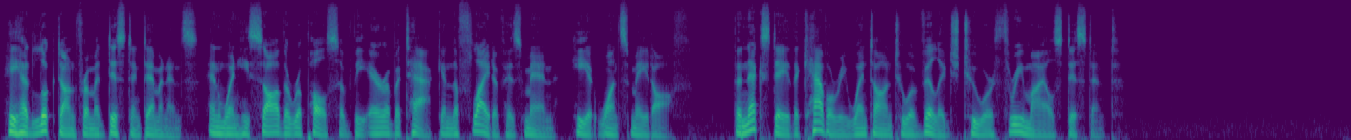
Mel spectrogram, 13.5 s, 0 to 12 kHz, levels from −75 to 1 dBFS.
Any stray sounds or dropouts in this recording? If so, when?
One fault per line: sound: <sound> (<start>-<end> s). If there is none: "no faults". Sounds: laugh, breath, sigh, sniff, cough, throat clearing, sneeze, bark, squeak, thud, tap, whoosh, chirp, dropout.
no faults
